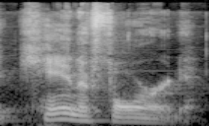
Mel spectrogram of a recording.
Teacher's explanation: Você pode conectar direto com o N. Esse N aqui você pode conectar direto no A, tá? Então fica can afford. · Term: connected speech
